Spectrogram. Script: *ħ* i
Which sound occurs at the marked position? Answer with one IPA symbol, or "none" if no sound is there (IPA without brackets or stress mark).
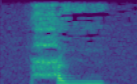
ħ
